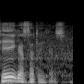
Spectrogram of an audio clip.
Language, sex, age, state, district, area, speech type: Assamese, male, 30-45, Assam, Jorhat, urban, spontaneous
